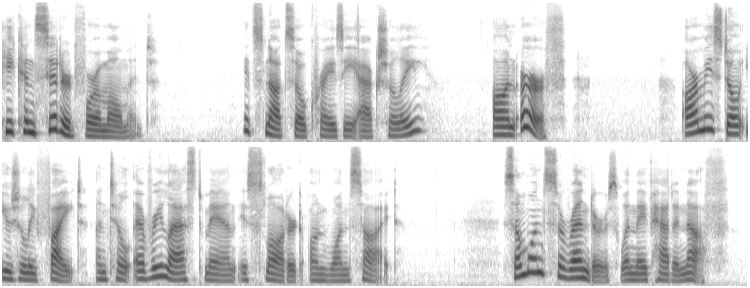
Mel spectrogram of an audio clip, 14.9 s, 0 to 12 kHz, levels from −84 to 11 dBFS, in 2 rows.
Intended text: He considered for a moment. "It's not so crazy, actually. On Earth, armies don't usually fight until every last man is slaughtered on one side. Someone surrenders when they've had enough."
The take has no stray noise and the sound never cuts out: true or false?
true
